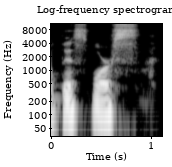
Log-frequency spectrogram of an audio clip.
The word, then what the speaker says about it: Disc Wars: War as in war. The battle between people to the death, and then Yeah. as in that circular thing.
